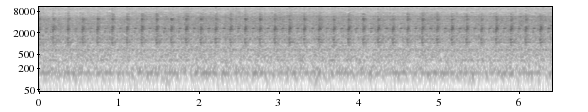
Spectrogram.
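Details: 12-M FE engine at steady idle with a sharp, regular knock about three per second riding over the engine note; engine knocking, cause not yet pinned down.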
